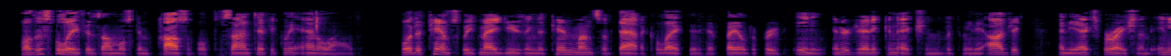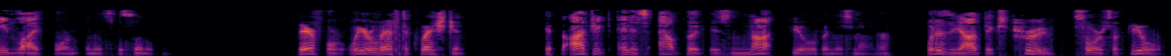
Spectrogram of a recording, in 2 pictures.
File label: Audio Drama; 'The Sojourn` Audio Drama'; Polmann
